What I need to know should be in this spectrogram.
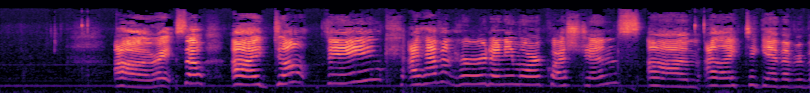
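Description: A young woman talks animatedly and close up into a microphone.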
